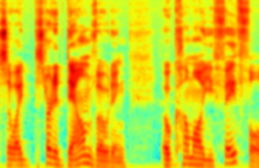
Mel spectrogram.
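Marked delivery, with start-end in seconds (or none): none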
